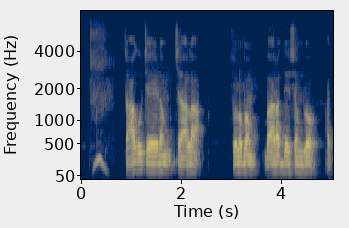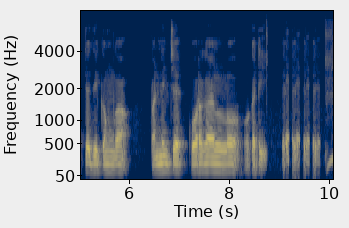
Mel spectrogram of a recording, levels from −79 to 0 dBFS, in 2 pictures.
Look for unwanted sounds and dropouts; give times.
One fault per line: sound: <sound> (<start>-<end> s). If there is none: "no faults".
sound: laugh (9.1-9.8 s)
